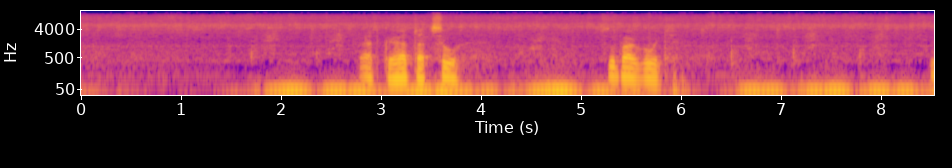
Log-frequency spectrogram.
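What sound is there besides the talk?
food sizzling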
